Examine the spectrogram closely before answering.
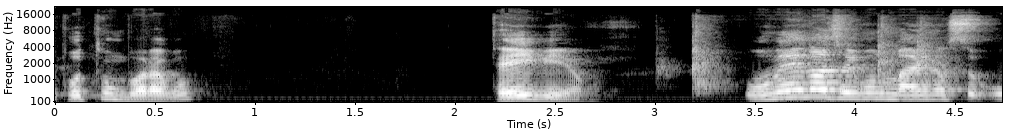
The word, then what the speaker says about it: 오메가: 우리가 W라고 읽지 않고요. 지금부터는 허근을 오메가라고 읽습니다.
